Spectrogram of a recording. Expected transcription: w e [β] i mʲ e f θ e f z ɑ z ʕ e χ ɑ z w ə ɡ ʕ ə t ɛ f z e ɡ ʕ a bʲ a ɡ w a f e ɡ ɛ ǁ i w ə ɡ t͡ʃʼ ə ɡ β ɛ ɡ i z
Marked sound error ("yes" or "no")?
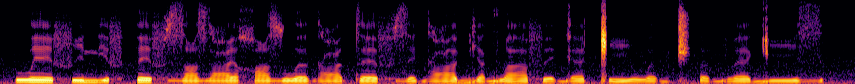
yes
